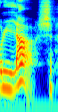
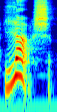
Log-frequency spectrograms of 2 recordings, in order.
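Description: First: A muttered first lâche; contemptuous. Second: Lâche thrown out louder and rising; lâche cried out at him, higher; a second lâche, shouted; outraged. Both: A narrator's reading. Catherine insults Lougine.

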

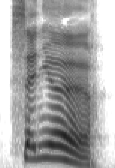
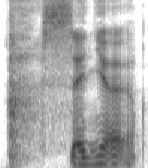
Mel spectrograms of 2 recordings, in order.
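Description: First: "Seigneur" flung out much higher and louder; crying out. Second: "Oh, Seigneur" breathed out quietly and slowly; hushed cry. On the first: Old Rosa crying out to God in relief, much higher and louder. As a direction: burst out to heaven. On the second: Old Rosa, overwhelmed by forgiveness, hushed and slow. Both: A narrator's reading. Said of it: "cria-t-elle".

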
